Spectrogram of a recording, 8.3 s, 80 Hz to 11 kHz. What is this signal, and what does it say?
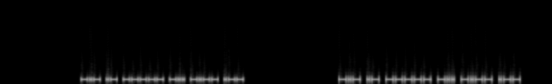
Morse code, heard as a keyed tone, about 32 wpm, 700 Hz. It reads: KA0DYW KA0DYW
